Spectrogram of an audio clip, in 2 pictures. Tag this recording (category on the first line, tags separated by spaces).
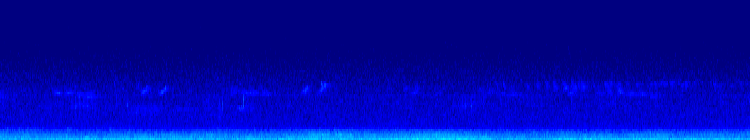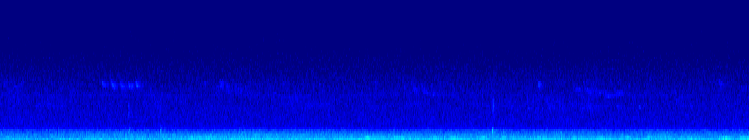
Soundscapes > Nature
alice-holt-forest artistic-intervention data-to-sound Dendrophone modified-soundscape natural-soundscape nature raspberry-pi sound-installation soundscape weather-data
